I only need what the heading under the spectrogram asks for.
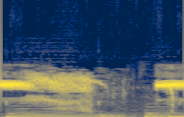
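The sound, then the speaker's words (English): An Arctic tern (Sterna paradisaea) gives a harsh, grating, high-pitched call lasting nearly a second, then a brief pause before a second loud, raspy call begins. No voices are heard. “It's the migration champion of the world, Sterna paradisea, the Arctic tern.”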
